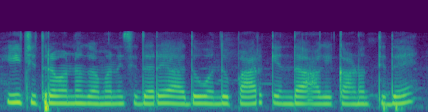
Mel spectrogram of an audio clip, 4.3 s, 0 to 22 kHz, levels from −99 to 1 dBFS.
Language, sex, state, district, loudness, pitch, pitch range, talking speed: Kannada, female, Karnataka, Bangalore, -23 LUFS, 220 Hz, 215-230 Hz, 110 wpm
